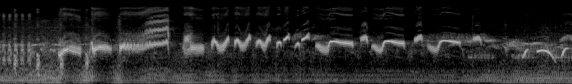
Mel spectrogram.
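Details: Caged, tame Chinese hwamei giving loud, clear song: a few rising slurs, then a fast series of looping whistled notes that stop and start in short bursts.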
